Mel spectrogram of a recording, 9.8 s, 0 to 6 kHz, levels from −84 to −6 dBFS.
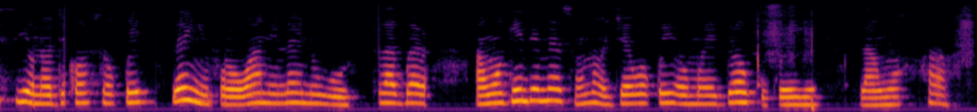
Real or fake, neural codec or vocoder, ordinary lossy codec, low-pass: real; none; AAC, 48 kbps; 5.4 kHz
